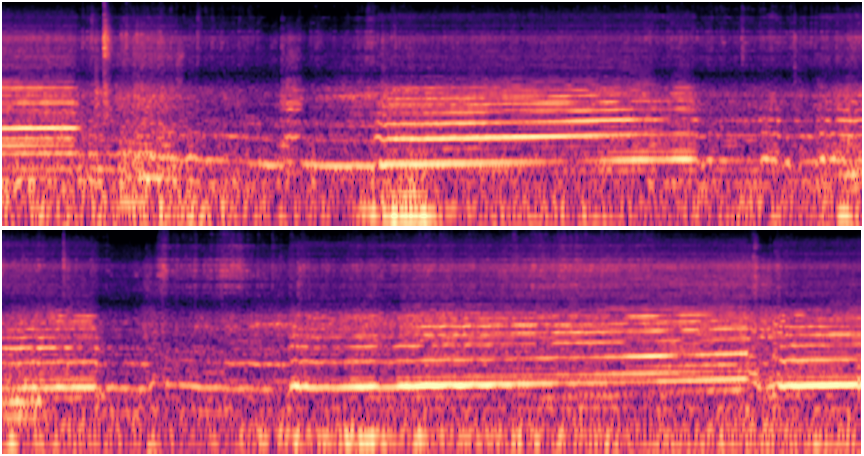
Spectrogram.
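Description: The car's gearbox clunks sharply with each gear change.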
